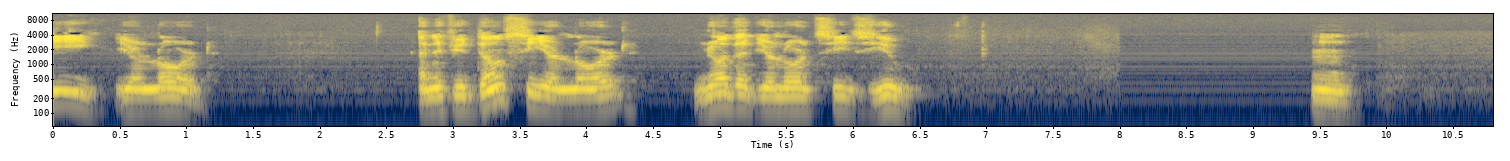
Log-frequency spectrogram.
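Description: An elderly man speaks calmly into a close microphone, with pauses.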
